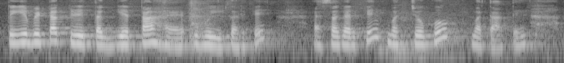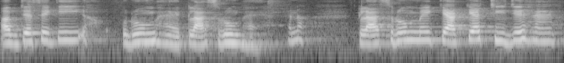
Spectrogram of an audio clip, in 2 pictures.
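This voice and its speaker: A woman with a mid-range, slightly mellow voice, recorded with a little background noise. She's an Indian schoolteacher at a workshop session, describing how she teaches children by asking questions, acting out their answers, and frequently tagging on "है ना?".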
